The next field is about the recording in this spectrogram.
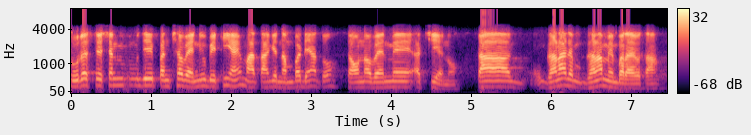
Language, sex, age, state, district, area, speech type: Sindhi, male, 30-45, Gujarat, Surat, urban, conversation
